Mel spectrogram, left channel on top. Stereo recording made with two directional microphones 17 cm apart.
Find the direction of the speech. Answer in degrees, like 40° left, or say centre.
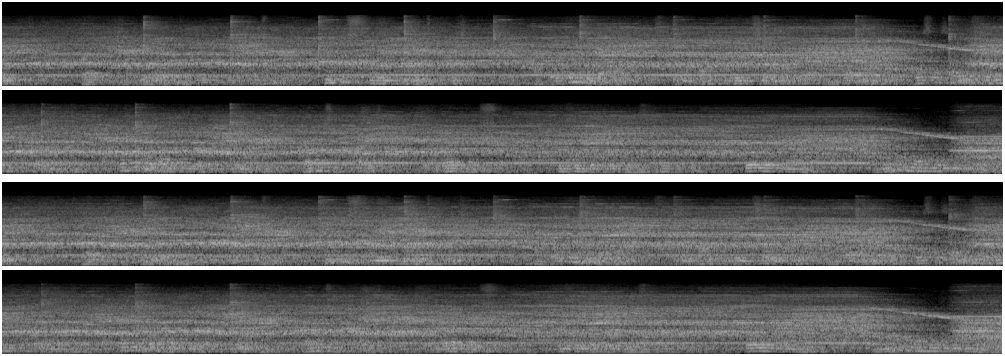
10° left.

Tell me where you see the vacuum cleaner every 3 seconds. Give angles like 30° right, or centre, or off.
40° right, 10° right, 10° left, 20° left, centre, 30° right, 40° right.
